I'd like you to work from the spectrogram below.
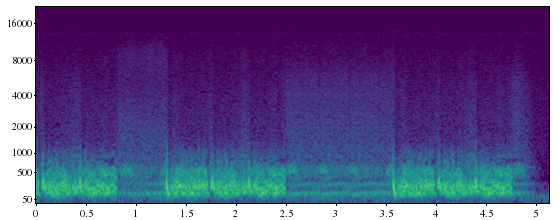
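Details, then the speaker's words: Patient whispers "one, two, three" during lung auscultation; whispered words come through the chest wall louder and clearer than normal: whispered pectoriloquy, suggesting airless, consolidated lung. "these sounds are louder and clearer than normal as in this example whispered pectoral acquis is present"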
